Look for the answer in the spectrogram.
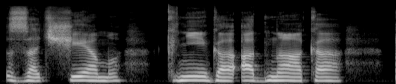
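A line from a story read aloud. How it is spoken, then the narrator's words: Rasping. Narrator (Russian): прохрипел, наконец, Монакин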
